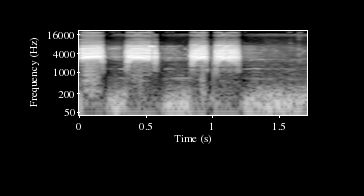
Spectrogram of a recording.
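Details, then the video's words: Black francolin (kala teetar) calling in Sindh, Pakistan: four loud, harsh, grating notes in two pairs within about 1.2 seconds, each note buzzy and broad, with faint low rumbling noise between them. "kala teetar"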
